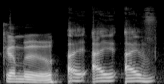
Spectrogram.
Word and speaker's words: Camus: It's pronounced Camus.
